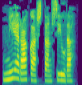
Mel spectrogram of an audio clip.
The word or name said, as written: mie rakastan siuta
